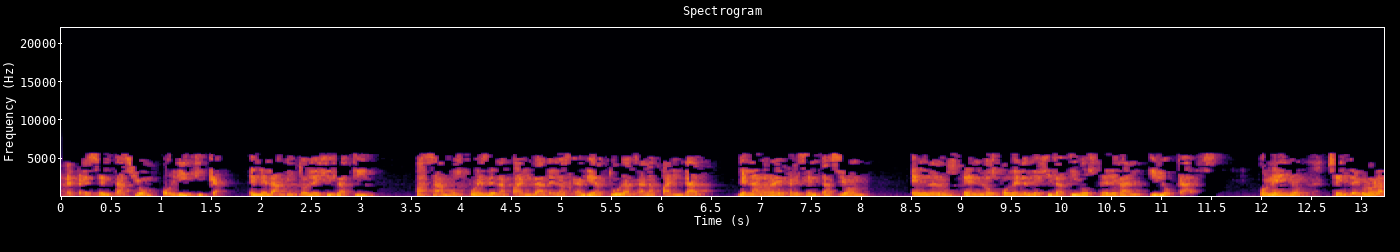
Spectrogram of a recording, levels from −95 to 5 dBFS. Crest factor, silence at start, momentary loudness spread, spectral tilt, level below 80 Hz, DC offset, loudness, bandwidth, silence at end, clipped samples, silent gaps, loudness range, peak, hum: 18 dB; 0 s; 7 LU; -9.5 dB/octave; -64 dBFS; under 0.1%; -22 LUFS; 5.8 kHz; 0 s; under 0.1%; none; 1 LU; -4 dBFS; none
